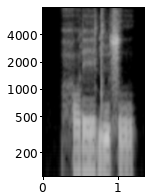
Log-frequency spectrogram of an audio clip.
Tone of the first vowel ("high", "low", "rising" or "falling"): high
